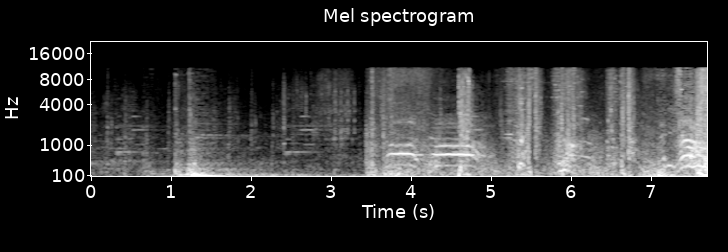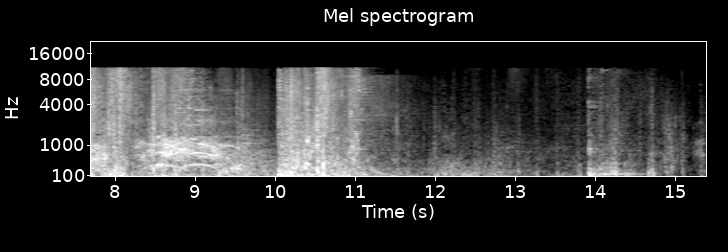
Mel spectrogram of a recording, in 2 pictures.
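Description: Explosions boom with heavy thuds.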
